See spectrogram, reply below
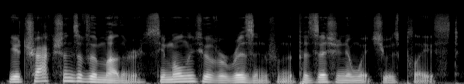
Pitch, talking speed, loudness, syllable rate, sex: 110 Hz, 235 wpm, -19 LUFS, 6.1 syllables/s, male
